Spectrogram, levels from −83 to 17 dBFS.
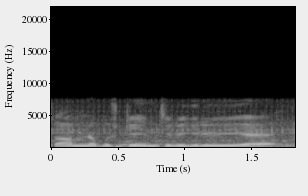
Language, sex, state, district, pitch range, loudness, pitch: Hindi, male, Uttar Pradesh, Shamli, 110-120 Hz, -15 LUFS, 115 Hz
